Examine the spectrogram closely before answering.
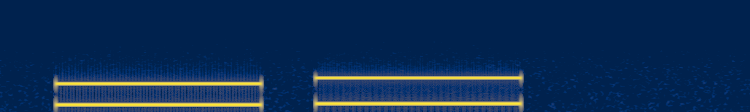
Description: Aircraft SELCAL, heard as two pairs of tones. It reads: BP-CR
